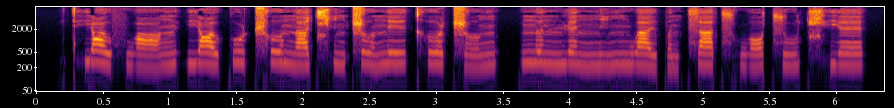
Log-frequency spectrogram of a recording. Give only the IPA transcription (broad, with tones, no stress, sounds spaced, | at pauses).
t̪ʰ j ɑ˥˩ ʊ̯ f w ɑ˨˩˦ ŋ | j ɑ˥˩ ʊ̯ k u˥ ʈ͡ʂʰ ɤ˥ n̪ ä˧˥ t͡ɕʰ i˧ ŋ ʈ͡ʂ ɤ˥˩ n̪ e˥ ɪ̯ kʰ ɤ˥ ʈ͡ʂ ɤ˧˥ ŋ | n̪ ə˥˧ n n̪ ɥ ɛ˥˩ n n̪ i˧˥ ŋ n̪ w a˥˩ ɪ̯ p ə˩ n t͡s ä˥ t͡sʰ w ɔ˧˥ t͡s u˧˥ t͡ɕʰ j ɛ˥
